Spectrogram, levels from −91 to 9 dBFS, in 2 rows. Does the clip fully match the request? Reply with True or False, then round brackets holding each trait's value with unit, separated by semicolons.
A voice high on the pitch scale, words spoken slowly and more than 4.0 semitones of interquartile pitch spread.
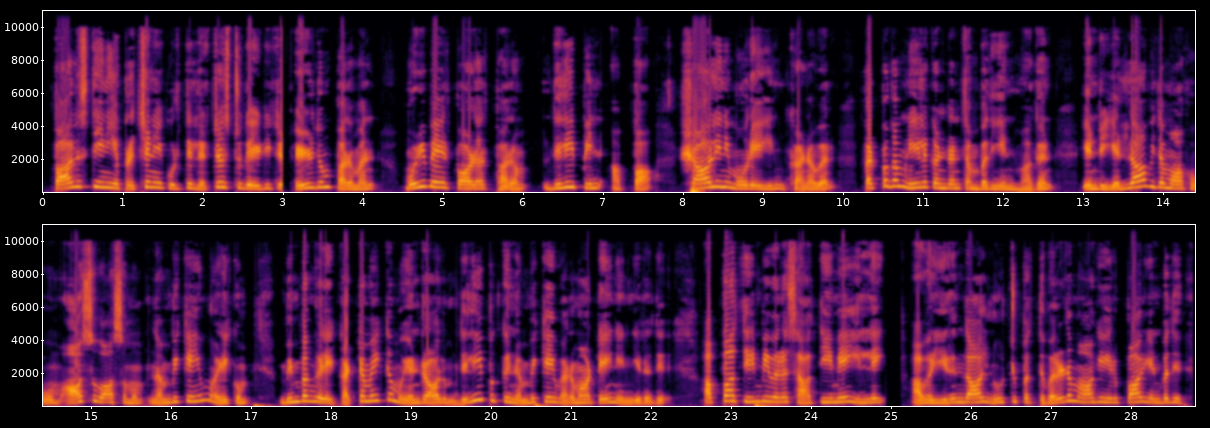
False (250 Hz; 90 wpm; 5.4 semitones)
